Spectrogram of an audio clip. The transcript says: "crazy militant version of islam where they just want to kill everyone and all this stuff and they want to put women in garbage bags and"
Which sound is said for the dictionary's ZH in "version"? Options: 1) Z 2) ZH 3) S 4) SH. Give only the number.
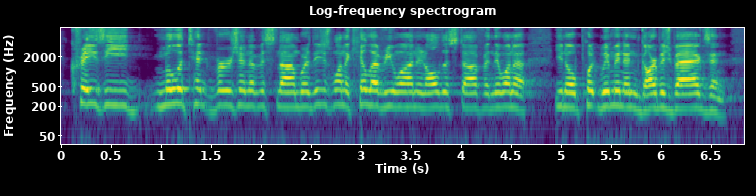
2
